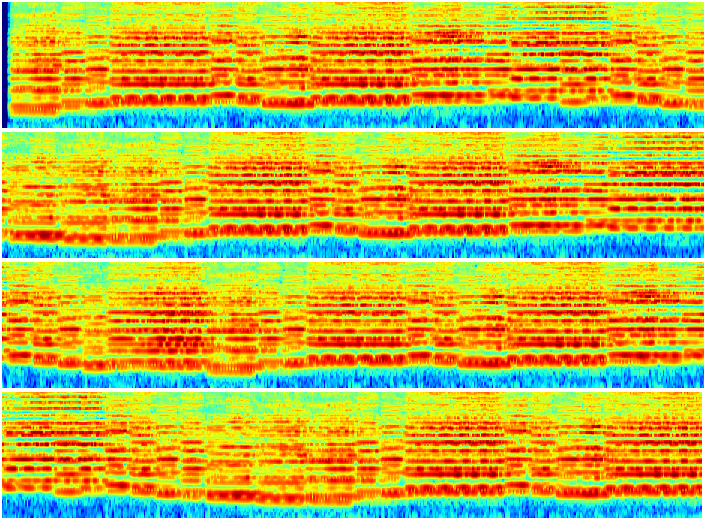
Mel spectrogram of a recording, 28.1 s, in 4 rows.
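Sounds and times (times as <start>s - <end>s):
melody in G with violin thirds: 0.1s - 28.0s.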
